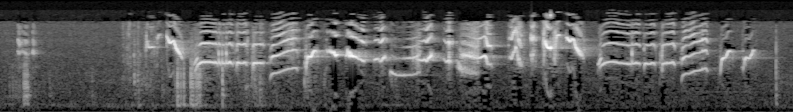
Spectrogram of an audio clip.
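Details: Morning song of an old wild Oriental magpie-robin, a recording meant as a trapping lure: after a quiet start, rich clear whistles rise and fall in quick varied phrases, some sliding downward, with brief pauses between.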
